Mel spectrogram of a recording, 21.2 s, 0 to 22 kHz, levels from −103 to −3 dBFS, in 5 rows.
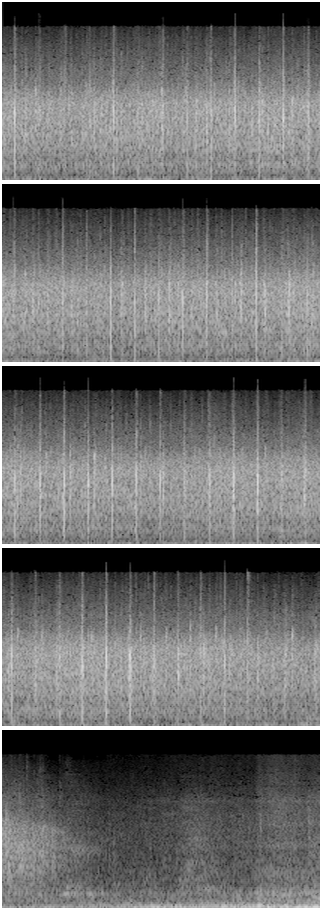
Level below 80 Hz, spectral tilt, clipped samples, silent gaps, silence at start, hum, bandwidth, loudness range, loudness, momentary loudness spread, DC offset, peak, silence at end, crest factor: -42 dBFS; -2.5 dB/octave; under 0.1%; none; 0 s; none; 13 kHz; 9 LU; -23 LUFS; 15 LU; under 0.1%; 0 dBFS; 0 s; 24 dB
